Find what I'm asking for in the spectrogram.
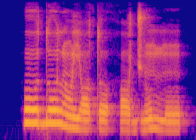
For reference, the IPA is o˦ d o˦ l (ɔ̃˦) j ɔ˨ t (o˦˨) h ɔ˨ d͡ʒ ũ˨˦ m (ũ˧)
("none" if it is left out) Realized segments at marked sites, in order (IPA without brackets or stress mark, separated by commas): ɔ̃˧, o˨, ũ˧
